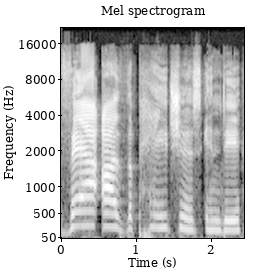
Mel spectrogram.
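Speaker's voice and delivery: put-on slow, deliberate German-accented demand. Elsa interrogates Indy, stern German accent. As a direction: stretch each word in a German accent.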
